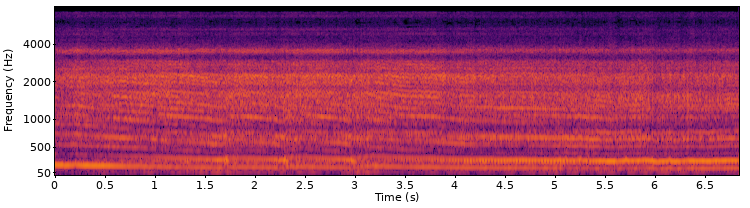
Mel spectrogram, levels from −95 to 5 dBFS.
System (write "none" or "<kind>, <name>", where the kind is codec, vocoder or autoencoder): vocoder, BigVGAN v2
